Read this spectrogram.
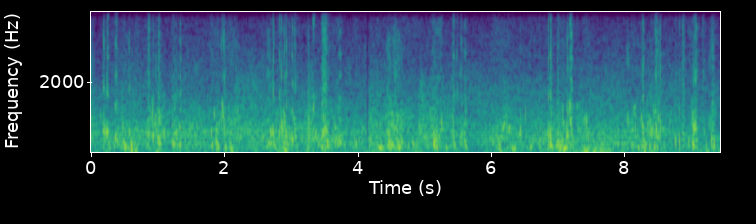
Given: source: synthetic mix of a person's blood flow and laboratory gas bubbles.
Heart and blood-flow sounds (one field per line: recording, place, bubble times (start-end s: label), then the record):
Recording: Doppler ultrasound of blood flow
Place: subclavian vein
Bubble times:
0.12-0.64 s: bubbles
0.67-0.73 s: bubbles
0.81-1.15 s: bubbles
1.19-1.45 s: bubbles
1.74-2.21 s: bubbles
2.48-3.12 s: bubbles
3.31-4.04 s: bubbles
4.28-4.98 s: bubbles
5.07-5.67 s: bubbles
6.00-6.76 s: bubbles
6.84-7.33 s: bubbles
7.37-7.54 s: bubbles
8.00-8.72 s: bubbles
8.76-9.40 s: bubbles
From the record:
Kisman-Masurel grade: 342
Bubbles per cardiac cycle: rolling drumbeat, 9 or more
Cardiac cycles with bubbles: 100%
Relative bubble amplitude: moderate (0.250 to 0.450)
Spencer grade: 3 (all of the cardiac periods contain showers or single bubble signals, but not dominating or overriding the cardiac motion signals)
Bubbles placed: anywhere in the cardiac cycle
